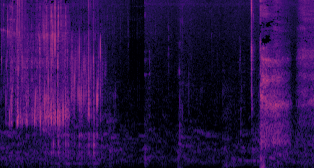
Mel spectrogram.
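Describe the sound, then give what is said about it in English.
Water pours into a glass in a steady splashing stream for about two seconds, then quiet follows, broken by a single sharp knock near the end. “Please pass me the water again. I'm really thirsty.”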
